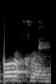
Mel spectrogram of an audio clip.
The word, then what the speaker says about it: Corcoran: And just to answer here, Tom said Corcoran, no K sound. It's not. There is a K sound. The C is often a hard C.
